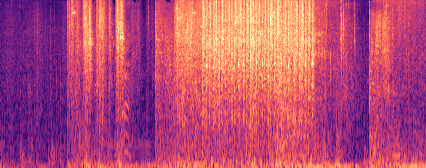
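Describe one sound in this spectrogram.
Rapid gunfire rattles at close range.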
